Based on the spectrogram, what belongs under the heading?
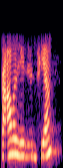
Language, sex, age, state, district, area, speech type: Tamil, female, 30-45, Tamil Nadu, Madurai, rural, conversation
